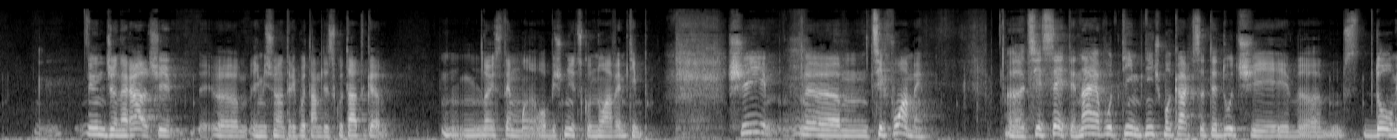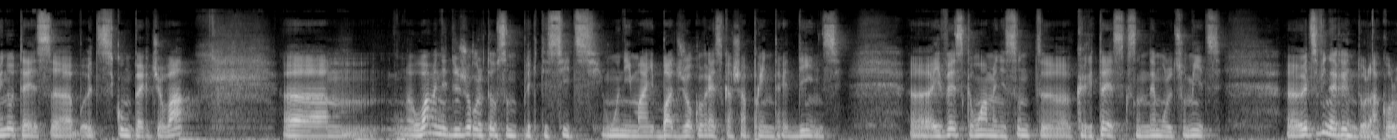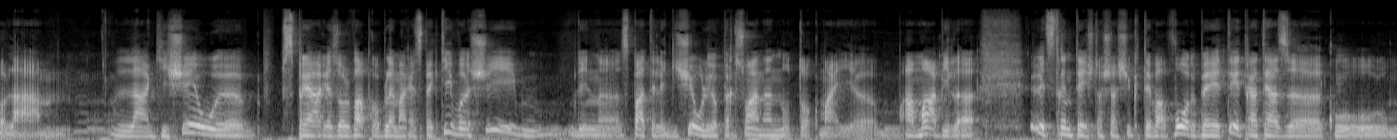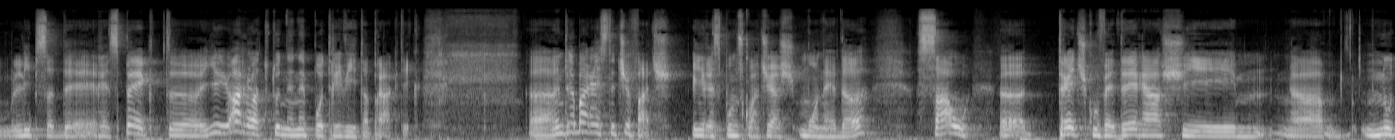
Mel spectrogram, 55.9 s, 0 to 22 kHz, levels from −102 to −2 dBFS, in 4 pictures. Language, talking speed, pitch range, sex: Romanian, 125 wpm, 135-170 Hz, male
